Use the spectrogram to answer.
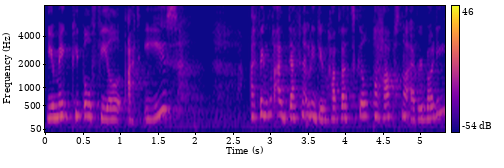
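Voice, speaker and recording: A woman speaks at a very fast pace. Her pitch is high. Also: ordinary pitch variation, very even loudness. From northeast England, South Shields. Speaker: influencer and health coach. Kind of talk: casual chat to camera. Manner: chatty, with many fillers.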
